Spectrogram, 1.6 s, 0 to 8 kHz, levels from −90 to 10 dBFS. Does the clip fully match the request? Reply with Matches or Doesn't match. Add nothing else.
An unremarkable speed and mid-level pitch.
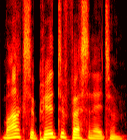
Matches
